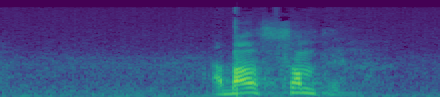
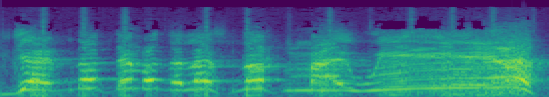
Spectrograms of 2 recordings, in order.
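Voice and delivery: high loud drawn-out plea; Jesus pleading; 10 semitones higher, 5 dB louder, slower than usual. Acted. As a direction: stretch "not my will" slowly. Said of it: "Jesus said".

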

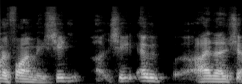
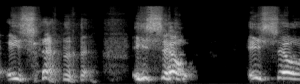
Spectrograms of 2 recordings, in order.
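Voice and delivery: laughs out the words, pitched higher and louder; laughing; 9 semitones higher, 3 dB louder, much slower than usual. Real, not acted. Laughing while telling the host about Frank. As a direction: break into a laugh on it.

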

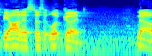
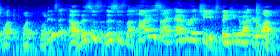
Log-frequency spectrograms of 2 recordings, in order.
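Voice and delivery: puzzled God; 8 semitones higher, 7 dB quieter than usual. Pretend. God puzzling over our theology.

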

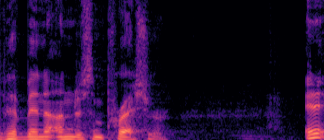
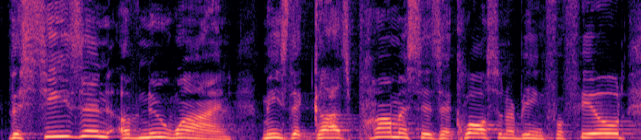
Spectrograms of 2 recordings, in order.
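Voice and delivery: usual speaking voice

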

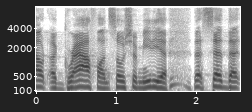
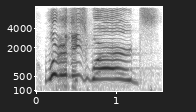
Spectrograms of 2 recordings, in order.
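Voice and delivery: very high, incredulous outcry; mock exasperation; 9 semitones higher than usual. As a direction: protest in pitched-up bafflement. Baffled listener reacting to slang.

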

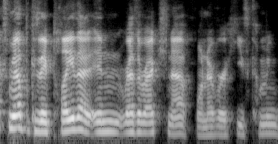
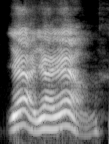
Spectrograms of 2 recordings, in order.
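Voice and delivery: mock proud; 5 semitones higher, 10 dB louder, slower than usual. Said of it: "And I was like".

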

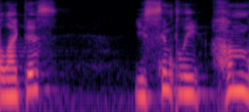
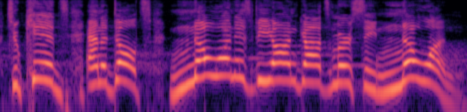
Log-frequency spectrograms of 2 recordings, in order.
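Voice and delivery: higher and louder, building to a ringing appeal; climbing preacher's cry that peaks then holds; full-force preaching; 9 semitones higher, 6 dB louder than usual. Acted. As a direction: preach it out to every people group.

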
